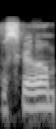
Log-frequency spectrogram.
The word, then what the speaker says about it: Pescrilo: You can find me on Twitter at Paul Pescrillo. My last name is spelled P-E-S-C-R-I-L-O.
